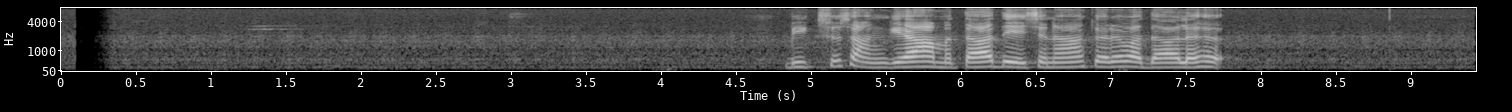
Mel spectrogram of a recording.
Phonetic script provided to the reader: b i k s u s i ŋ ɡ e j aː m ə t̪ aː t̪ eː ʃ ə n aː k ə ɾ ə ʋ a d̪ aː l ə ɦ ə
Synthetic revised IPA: b i k s u s a ŋ ɡ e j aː m ə t̪ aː d̪ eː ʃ ə n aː k ə ɾ ə ʋ a d̪ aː l ə ɦ ə

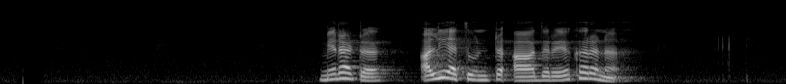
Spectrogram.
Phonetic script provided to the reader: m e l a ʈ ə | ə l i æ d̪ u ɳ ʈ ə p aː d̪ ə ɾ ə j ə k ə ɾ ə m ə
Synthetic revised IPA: m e ɾ a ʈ ə | a l i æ t̪ u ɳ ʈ ə ʔ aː d̪ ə ɾ ə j ə k ə ɾ ə n ə

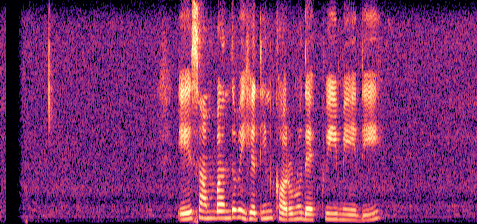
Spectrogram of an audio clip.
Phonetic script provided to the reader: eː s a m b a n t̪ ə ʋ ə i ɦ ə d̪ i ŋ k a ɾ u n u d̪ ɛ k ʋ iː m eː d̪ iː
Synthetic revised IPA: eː s a m b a n d̪ ə ʋ ə i ɦ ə t̪ i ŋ k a ɾ u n u d̪ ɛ k ʋ iː m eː d̪ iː

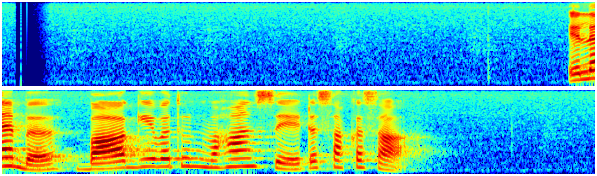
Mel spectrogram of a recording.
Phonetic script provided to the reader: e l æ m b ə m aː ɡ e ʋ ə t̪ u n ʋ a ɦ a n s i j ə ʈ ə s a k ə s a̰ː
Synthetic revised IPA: e l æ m b ə b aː ɡ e ʋ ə t̪ u n ʋ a ɦ a n s e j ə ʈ ə s a k ə s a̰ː

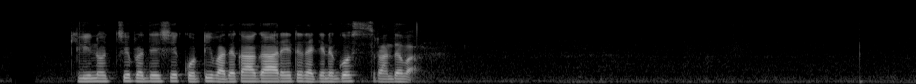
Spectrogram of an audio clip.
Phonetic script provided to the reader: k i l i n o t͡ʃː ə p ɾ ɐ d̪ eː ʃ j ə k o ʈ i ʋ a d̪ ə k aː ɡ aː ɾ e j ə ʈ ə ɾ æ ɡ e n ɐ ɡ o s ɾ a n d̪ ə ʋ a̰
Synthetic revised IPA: k i l i n o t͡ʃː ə p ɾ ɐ d̪ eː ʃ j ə k o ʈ i ʋ a d̪ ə k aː ɡ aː ɾ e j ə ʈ ə ɾ æ ɡ e n ə ɡ o s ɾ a n d̪ ə ʋ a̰

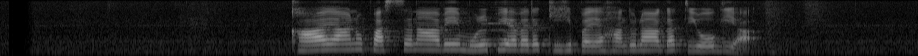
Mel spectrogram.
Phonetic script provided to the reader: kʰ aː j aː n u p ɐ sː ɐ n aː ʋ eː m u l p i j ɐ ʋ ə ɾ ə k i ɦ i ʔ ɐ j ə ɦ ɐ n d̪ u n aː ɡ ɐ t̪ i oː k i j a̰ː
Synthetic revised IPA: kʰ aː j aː n u p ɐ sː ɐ n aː ʋ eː m u l p i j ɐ ʋ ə ɾ ə k i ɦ i p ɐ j ə ɦ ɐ n d̪ u n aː ɡ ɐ t̪ j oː ɡ i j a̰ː

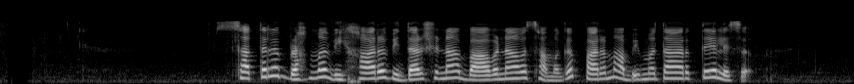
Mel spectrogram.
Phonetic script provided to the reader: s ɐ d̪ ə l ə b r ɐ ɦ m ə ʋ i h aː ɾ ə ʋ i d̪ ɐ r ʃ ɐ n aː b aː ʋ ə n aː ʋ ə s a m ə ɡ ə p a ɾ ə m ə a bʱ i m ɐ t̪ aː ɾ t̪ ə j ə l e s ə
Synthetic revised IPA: s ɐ t̪ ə ɾ ə b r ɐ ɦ m ə ʋ i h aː ɾ ə ʋ i d̪ ɐ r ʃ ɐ n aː b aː ʋ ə n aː ʋ ə s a m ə ɡ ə p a ɾ ə m ə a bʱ i m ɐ t̪ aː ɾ t̪ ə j ə l e s ə

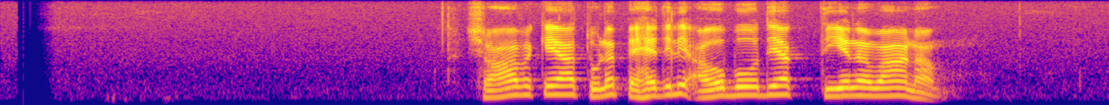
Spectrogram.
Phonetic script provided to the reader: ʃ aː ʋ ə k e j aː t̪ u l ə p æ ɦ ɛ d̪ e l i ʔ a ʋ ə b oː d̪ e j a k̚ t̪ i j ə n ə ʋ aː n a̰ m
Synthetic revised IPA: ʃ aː ʋ ə k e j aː t̪ u l ə p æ ɦ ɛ d̪ i l i ʔ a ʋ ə b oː d̪ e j a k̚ t̪ i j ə n ə ʋ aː n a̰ m

